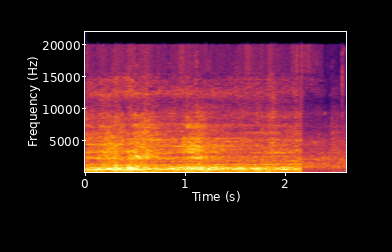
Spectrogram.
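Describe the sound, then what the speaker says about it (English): Passing train near Sapperton, rolling loudly and close with a dense rumbling clatter of wheels on rails that cuts off abruptly near the end, leaving a quieter background. "There's the train."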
